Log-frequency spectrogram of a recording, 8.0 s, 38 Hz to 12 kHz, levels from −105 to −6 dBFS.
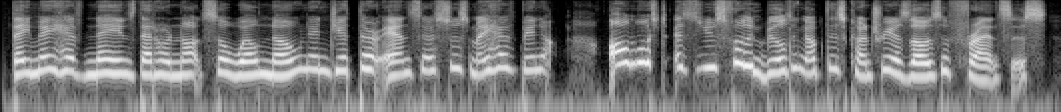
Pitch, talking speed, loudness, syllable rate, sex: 295 Hz, 220 wpm, -19 LUFS, 5.7 syllables/s, female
